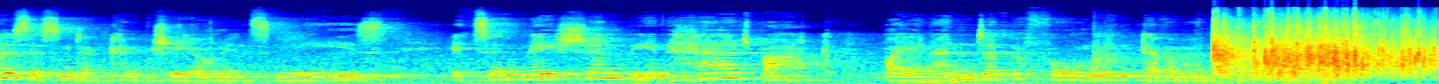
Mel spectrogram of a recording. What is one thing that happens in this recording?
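A woman speaks with emphasis through a microphone.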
